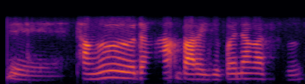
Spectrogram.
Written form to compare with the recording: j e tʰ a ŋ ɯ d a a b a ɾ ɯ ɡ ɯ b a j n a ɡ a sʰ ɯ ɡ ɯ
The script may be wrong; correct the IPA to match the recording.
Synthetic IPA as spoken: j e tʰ a ŋ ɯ d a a b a ɾ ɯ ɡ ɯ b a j n a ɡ a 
